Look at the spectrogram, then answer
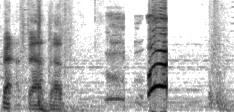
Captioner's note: cut off scream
